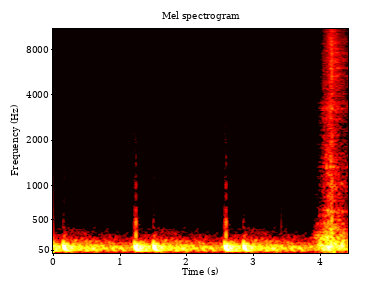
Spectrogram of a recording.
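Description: Sound effect for an animated logo intro: three pairs of deep bass thumps in a heartbeat rhythm, a pair about every 1.3 seconds, over a low rumble, with a whoosh swelling up near the end.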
